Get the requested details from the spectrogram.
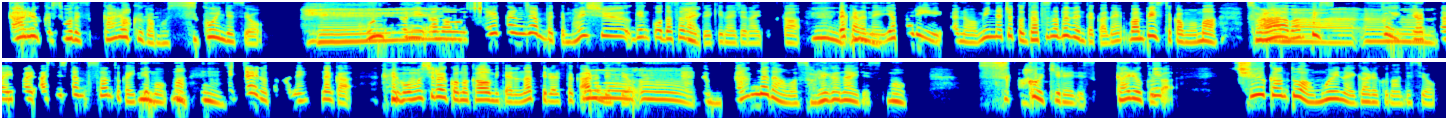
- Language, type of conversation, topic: Japanese, podcast, あなたの好きなアニメの魅力はどこにありますか？
- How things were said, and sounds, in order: chuckle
